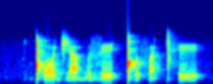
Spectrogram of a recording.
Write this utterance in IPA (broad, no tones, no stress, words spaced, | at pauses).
ǃʼɔd͡ʒabə zeǃʼəfa ǀʰe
